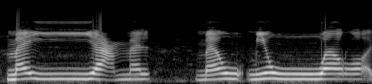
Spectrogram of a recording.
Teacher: banyak sekali menghilangkan sifat gunnah, jadi langsung dimasukkan ke huruf ya-nya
